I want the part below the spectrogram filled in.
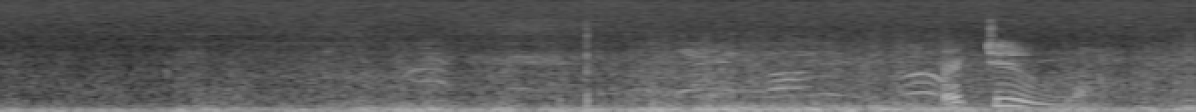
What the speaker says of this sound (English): Wind continues to blow us around out here.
